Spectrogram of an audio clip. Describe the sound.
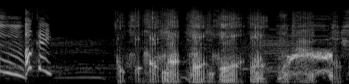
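Several voices grunt and oink together like pigs in harmony, along with Hamlet, in a rough, rhythmic chorus, loud, after a brief opening squeal, continuing in short repeated bursts for a few seconds.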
